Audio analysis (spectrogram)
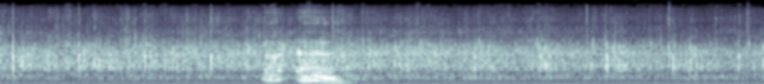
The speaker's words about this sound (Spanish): Un aplauso al Señor.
